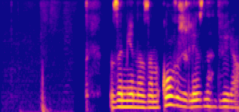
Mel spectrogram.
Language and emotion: Russian, neutral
